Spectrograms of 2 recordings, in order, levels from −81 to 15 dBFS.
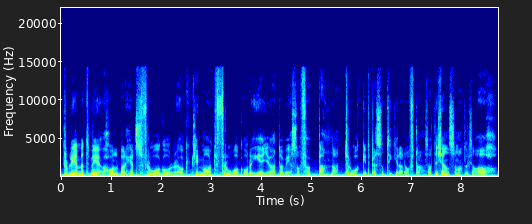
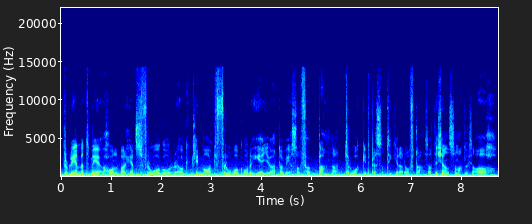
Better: first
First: wind noise on the microphone; occasional gusts; 15 dB below the speech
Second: wind noise on the microphone; heavy; 7 dB below the speech

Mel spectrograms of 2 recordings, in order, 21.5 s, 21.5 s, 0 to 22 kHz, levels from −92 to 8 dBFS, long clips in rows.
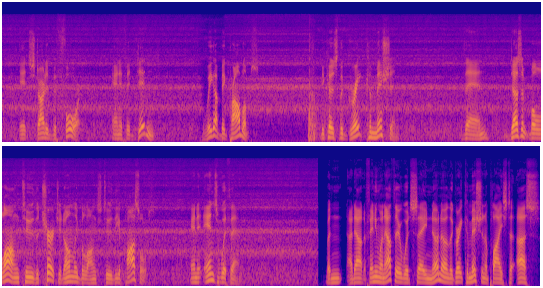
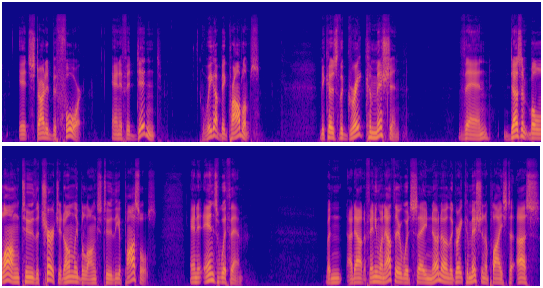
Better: second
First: hiss; noticeable; until 17 s; 15 dB below the speech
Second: none

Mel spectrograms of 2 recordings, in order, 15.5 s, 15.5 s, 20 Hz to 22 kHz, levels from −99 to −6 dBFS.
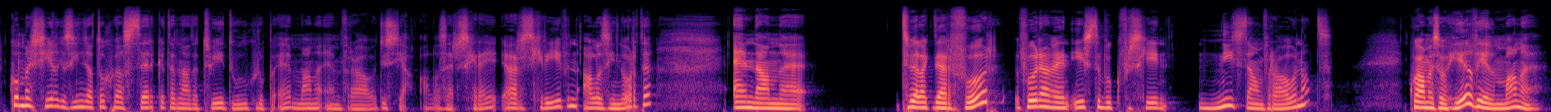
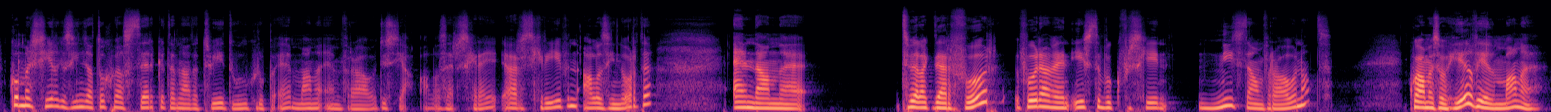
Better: first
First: none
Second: muffled; slightly; fading above 3.5 kHz

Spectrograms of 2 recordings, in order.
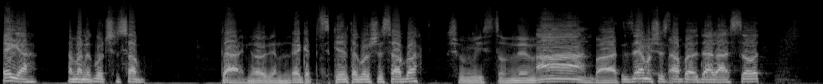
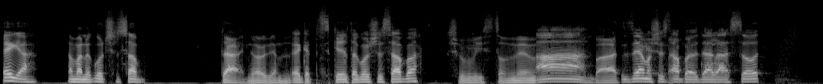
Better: second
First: distortion; heavy; 14% of the sound clipped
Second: none

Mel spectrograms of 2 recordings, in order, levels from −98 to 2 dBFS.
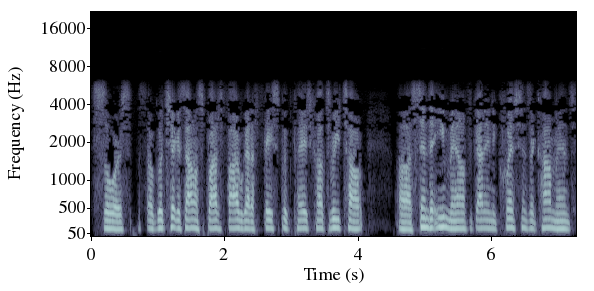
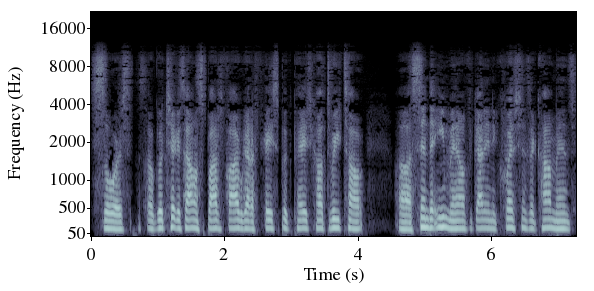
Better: second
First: garbled, watery; badly; nothing above 5.5 kHz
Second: garbled, watery; slightly

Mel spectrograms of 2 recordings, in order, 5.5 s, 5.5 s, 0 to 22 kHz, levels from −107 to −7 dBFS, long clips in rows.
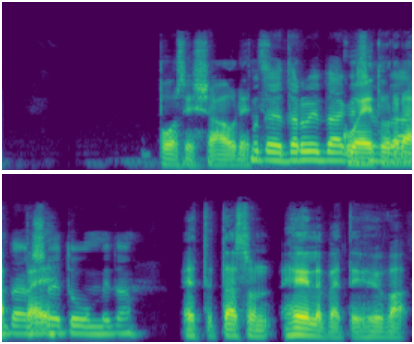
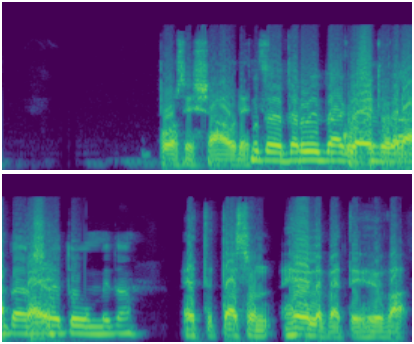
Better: first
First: none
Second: distortion; heavy; 12% of the sound clipped

